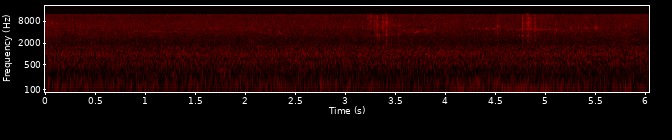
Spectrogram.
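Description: Steady outdoor background hiss, with a few faint, short high-pitched sounds around the middle.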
